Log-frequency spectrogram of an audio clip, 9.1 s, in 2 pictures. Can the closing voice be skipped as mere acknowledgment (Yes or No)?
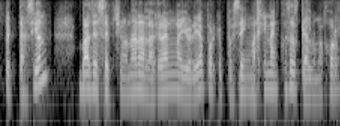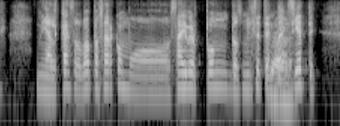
Yes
